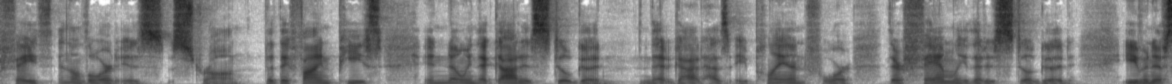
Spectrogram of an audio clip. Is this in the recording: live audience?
no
